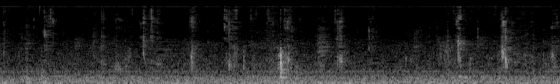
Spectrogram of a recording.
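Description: Close-up chewing and mouth smacks of people eating pork, rice and potatoes by hand: scattered short clicks and smacks over a steady low hum, with one sharper click a little under three seconds in.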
